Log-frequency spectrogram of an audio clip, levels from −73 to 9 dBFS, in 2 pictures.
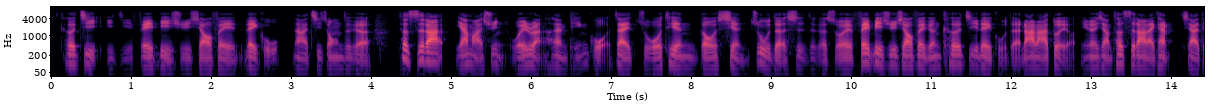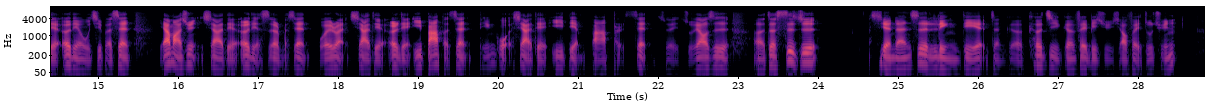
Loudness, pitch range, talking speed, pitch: -27 LUFS, 85-110 Hz, 305 characters per minute, 90 Hz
